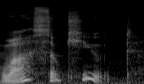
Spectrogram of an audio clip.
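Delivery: drawn-out high coo over a small warrior. Retold or imitated. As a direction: coo over something cute. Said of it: "she's like".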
